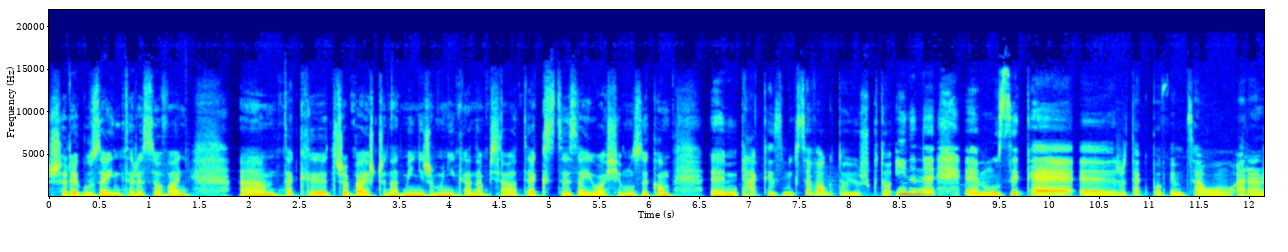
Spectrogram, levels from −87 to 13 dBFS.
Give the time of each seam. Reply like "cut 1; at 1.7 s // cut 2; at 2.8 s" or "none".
cut 1; at 6.9 s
